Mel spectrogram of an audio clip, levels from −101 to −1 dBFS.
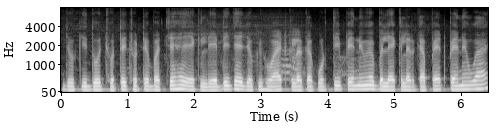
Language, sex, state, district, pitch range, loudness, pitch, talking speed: Hindi, male, Maharashtra, Washim, 115-130 Hz, -16 LUFS, 120 Hz, 235 wpm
